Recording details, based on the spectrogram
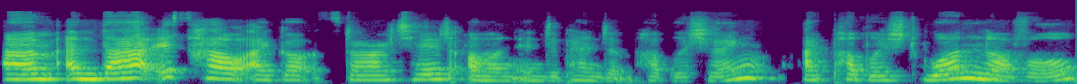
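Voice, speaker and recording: A woman with a fairly high pitch speaks at a moderate pace with lively intonation, hardly pausing at all. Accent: English. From London, England. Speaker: website designer and author. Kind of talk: presentation. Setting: video call. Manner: frequent filler words.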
